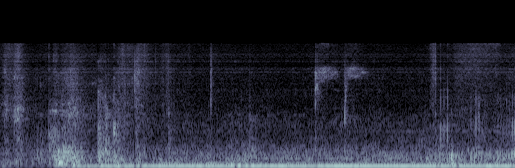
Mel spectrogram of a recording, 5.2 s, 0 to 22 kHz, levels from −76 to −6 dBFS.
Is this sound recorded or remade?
remade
